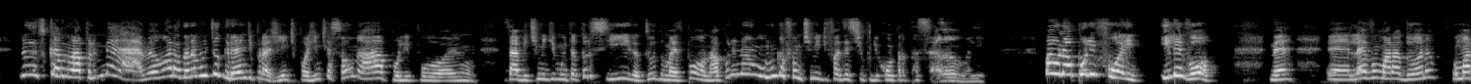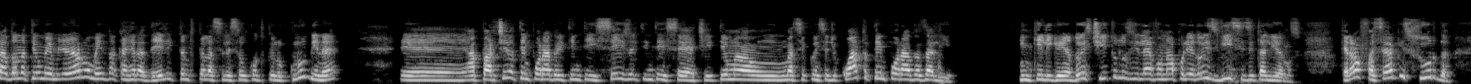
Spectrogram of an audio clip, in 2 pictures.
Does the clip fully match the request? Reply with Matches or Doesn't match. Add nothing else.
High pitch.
Matches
